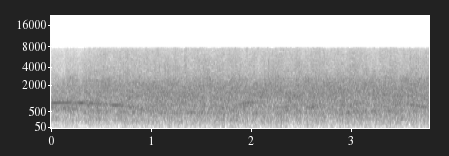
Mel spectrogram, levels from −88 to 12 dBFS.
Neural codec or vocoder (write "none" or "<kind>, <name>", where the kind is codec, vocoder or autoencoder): none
